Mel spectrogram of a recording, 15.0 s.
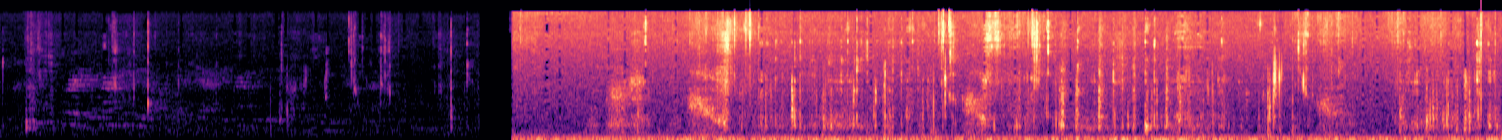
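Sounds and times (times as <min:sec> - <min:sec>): wet chewing and lip smacks: 0:02.6 - 0:04.8, 0:06.4 - 0:15.0
steady low hum: 0:05.2 - 0:15.0.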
